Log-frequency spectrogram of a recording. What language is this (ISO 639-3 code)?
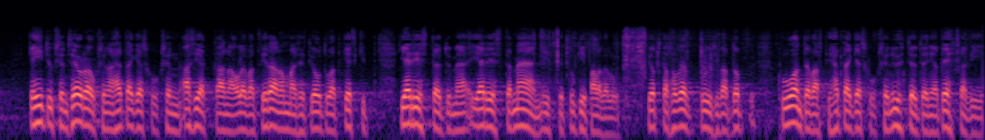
fin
